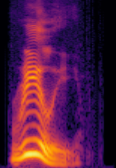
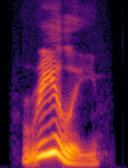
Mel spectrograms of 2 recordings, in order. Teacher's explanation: Go up at the end like surprise. · Go down like you agree.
